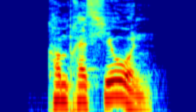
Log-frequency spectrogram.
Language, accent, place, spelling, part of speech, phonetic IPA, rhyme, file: German, Germany, Berlin, Kompression, noun, [kɔmpʁɛˈsi̯oːn], -oːn, De-Kompression.ogg
- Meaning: compression; synonym of Verdichtung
